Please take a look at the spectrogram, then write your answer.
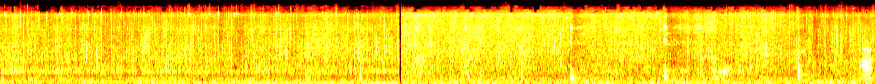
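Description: Ginger, garlic, chilli and spices frying in a pan: a loud, continuous sizzle with sharp crackles and occasional scraping taps from stirring, close up and without pause.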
